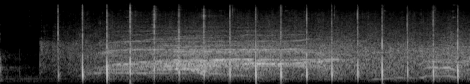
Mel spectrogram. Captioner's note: audience applauds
